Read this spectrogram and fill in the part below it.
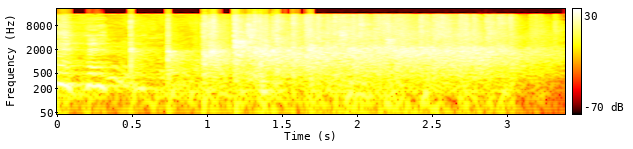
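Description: A small group of people applauds in a large room.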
